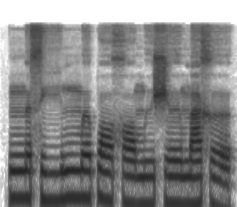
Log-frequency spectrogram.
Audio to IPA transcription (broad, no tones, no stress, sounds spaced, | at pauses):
nː ə s iː mː əː p ɔ x ɔː m ɨ ʃ ɘː m a x əː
